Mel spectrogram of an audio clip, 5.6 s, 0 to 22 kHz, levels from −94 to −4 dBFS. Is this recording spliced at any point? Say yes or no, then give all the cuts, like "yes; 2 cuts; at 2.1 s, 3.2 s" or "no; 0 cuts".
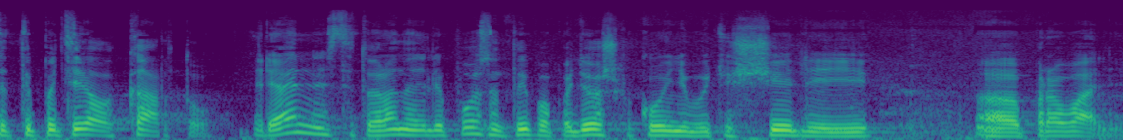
yes; 1 cut; at 1.1 s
